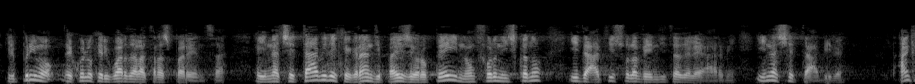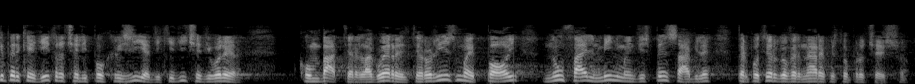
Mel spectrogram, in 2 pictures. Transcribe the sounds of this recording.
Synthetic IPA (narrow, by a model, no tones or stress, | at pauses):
ilpɾiːmoɛkːwelːokerːiɡward̪alat̪ɾaspaɾɛ̰nt̪sa̰ | ɛinat͡ʃːet̪ːaːbilekeɡɾand̪ipaeːziewɾopɛːinoɱforniskanoid̪aːt̪isulːavend̪it̪ad̪elːḛa̰rmiinat͡ʃːet̪ːa̰ːbḭlḛ | aŋk̟eperked̪jɛːt̪ɾot͡ʃɛlipokɾiziːad̪ik̟id̪iːt͡ʃed̪ivoler | kʰombat̪ːeɾelaɡwɛrːaelt̪erːoɾizmoepːɔjnoɱfailmiːnimoind̪ispensaːbileperpot̪erɡovernaːɾekwest̪opɾot͡ʃɛ̰sːo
